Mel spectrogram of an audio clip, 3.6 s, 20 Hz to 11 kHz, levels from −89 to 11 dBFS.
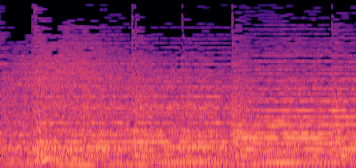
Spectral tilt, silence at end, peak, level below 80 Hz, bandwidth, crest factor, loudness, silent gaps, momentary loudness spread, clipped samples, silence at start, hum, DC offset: -6 dB/octave; 0 s; 0 dBFS; -26 dBFS; 10.5 kHz; 12 dB; -13 LUFS; none; 2 LU; under 0.1%; 0 s; none; under 0.1%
